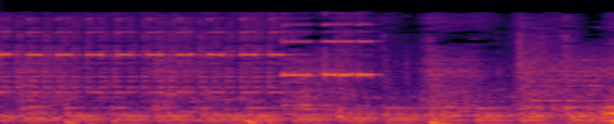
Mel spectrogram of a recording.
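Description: A Dragon Ball scouter toy beeping after its button is pressed: steady, loud electronic alarm-like tones repeating over a busy musical background.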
